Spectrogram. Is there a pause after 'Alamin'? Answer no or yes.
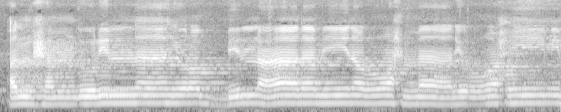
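no. The verses run together without a pause. The speaker calls it wrong. "Nabi tidak membaca"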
